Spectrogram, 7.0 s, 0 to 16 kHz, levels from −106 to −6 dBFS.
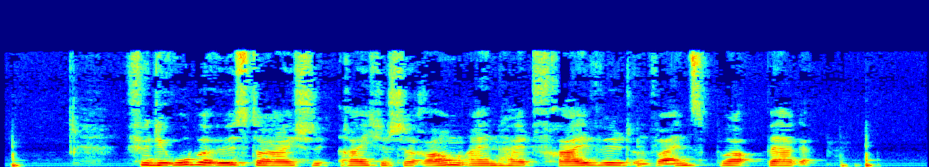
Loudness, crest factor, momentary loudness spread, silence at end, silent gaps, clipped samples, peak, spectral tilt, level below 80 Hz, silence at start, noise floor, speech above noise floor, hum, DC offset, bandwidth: -19 LUFS; 16 dB; 18 LU; 0.45 s; none; under 0.1%; -2 dBFS; -6 dB/octave; -66 dBFS; 0.1 s; -51 dBFS; 32 dB; none; under 0.1%; 11.5 kHz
